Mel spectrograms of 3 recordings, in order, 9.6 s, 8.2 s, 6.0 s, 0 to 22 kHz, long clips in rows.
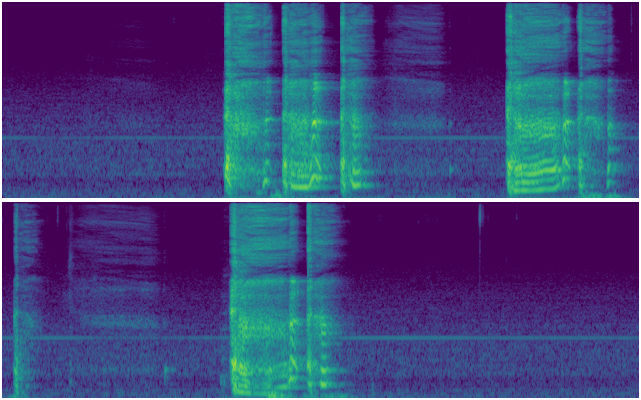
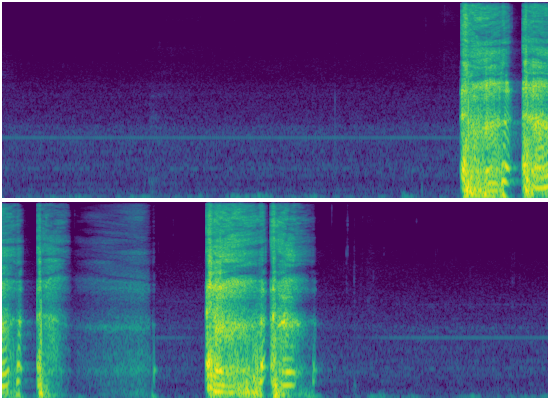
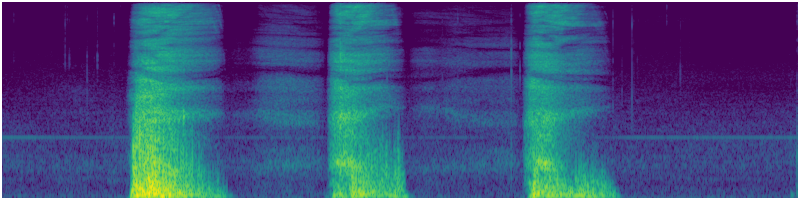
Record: {"three_cough_length": "9.6 s", "three_cough_amplitude": 9029, "three_cough_signal_mean_std_ratio": 0.38, "cough_length": "8.2 s", "cough_amplitude": 32768, "cough_signal_mean_std_ratio": 0.32, "exhalation_length": "6.0 s", "exhalation_amplitude": 32768, "exhalation_signal_mean_std_ratio": 0.33, "survey_phase": "beta (2021-08-13 to 2022-03-07)", "age": "18-44", "gender": "Female", "wearing_mask": "No", "symptom_cough_any": true, "symptom_runny_or_blocked_nose": true, "symptom_shortness_of_breath": true, "symptom_sore_throat": true, "symptom_fatigue": true, "symptom_fever_high_temperature": true, "symptom_headache": true, "symptom_change_to_sense_of_smell_or_taste": true, "symptom_loss_of_taste": true, "symptom_onset": "5 days", "smoker_status": "Never smoked", "respiratory_condition_asthma": false, "respiratory_condition_other": false, "recruitment_source": "Test and Trace", "submission_delay": "4 days", "covid_test_result": "Positive", "covid_test_method": "RT-qPCR", "covid_ct_value": 13.9, "covid_ct_gene": "ORF1ab gene", "covid_ct_mean": 14.9, "covid_viral_load": "13000000 copies/ml", "covid_viral_load_category": "High viral load (>1M copies/ml)"}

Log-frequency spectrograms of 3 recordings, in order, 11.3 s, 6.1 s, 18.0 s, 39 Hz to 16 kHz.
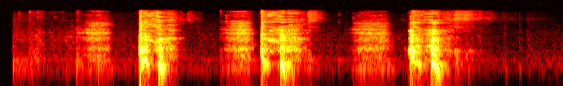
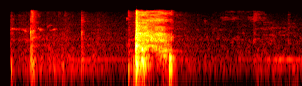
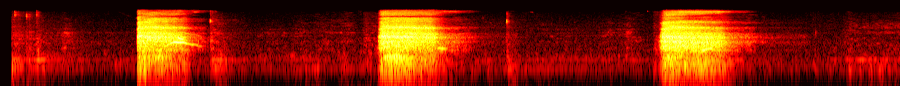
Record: {"three_cough_length": "11.3 s", "three_cough_amplitude": 30081, "three_cough_signal_mean_std_ratio": 0.32, "cough_length": "6.1 s", "cough_amplitude": 29762, "cough_signal_mean_std_ratio": 0.2, "exhalation_length": "18.0 s", "exhalation_amplitude": 32736, "exhalation_signal_mean_std_ratio": 0.37, "survey_phase": "alpha (2021-03-01 to 2021-08-12)", "age": "65+", "gender": "Male", "wearing_mask": "No", "symptom_none": true, "smoker_status": "Ex-smoker", "respiratory_condition_asthma": false, "respiratory_condition_other": true, "recruitment_source": "REACT", "submission_delay": "2 days", "covid_test_result": "Negative", "covid_test_method": "RT-qPCR"}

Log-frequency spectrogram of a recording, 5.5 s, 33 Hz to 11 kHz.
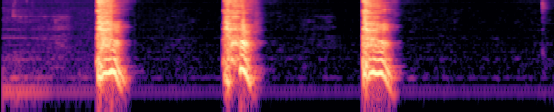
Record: {"three_cough_length": "5.5 s", "three_cough_amplitude": 32767, "three_cough_signal_mean_std_ratio": 0.31, "survey_phase": "alpha (2021-03-01 to 2021-08-12)", "age": "45-64", "gender": "Male", "wearing_mask": "No", "symptom_none": true, "smoker_status": "Never smoked", "respiratory_condition_asthma": false, "respiratory_condition_other": false, "recruitment_source": "REACT", "submission_delay": "1 day", "covid_test_result": "Negative", "covid_test_method": "RT-qPCR"}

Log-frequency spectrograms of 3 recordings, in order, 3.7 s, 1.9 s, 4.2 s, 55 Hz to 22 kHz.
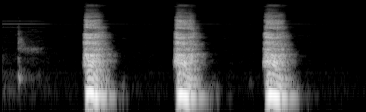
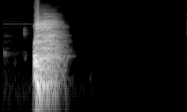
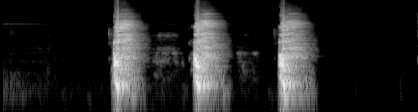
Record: {"exhalation_length": "3.7 s", "exhalation_amplitude": 28952, "exhalation_signal_mean_std_ratio": 0.33, "cough_length": "1.9 s", "cough_amplitude": 30485, "cough_signal_mean_std_ratio": 0.26, "three_cough_length": "4.2 s", "three_cough_amplitude": 32243, "three_cough_signal_mean_std_ratio": 0.29, "survey_phase": "beta (2021-08-13 to 2022-03-07)", "age": "45-64", "gender": "Male", "wearing_mask": "No", "symptom_none": true, "smoker_status": "Ex-smoker", "respiratory_condition_asthma": false, "respiratory_condition_other": false, "recruitment_source": "REACT", "submission_delay": "1 day", "covid_test_result": "Negative", "covid_test_method": "RT-qPCR", "influenza_a_test_result": "Negative", "influenza_b_test_result": "Negative"}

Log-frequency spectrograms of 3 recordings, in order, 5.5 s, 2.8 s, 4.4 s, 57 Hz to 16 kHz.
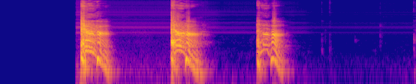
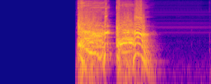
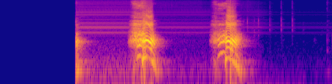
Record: {"three_cough_length": "5.5 s", "three_cough_amplitude": 32768, "three_cough_signal_mean_std_ratio": 0.34, "cough_length": "2.8 s", "cough_amplitude": 32768, "cough_signal_mean_std_ratio": 0.54, "exhalation_length": "4.4 s", "exhalation_amplitude": 32768, "exhalation_signal_mean_std_ratio": 0.34, "survey_phase": "beta (2021-08-13 to 2022-03-07)", "age": "65+", "gender": "Female", "wearing_mask": "No", "symptom_cough_any": true, "smoker_status": "Never smoked", "respiratory_condition_asthma": false, "respiratory_condition_other": false, "recruitment_source": "REACT", "submission_delay": "0 days", "covid_test_result": "Negative", "covid_test_method": "RT-qPCR"}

